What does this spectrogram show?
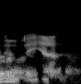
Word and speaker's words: Nuvei: I don't know how we pronounce it properly. For Yeah, the Nuvei, Yeah, that's it.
